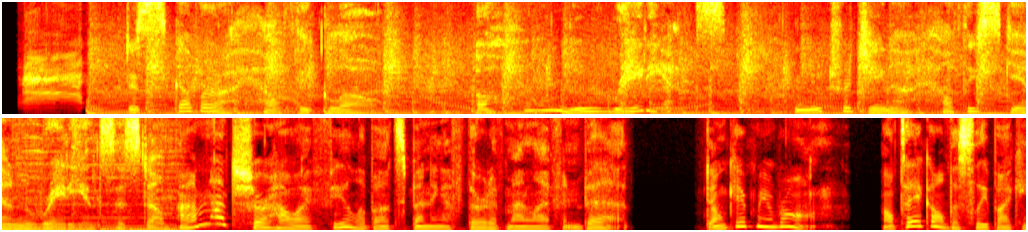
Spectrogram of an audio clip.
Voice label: Eng, english females

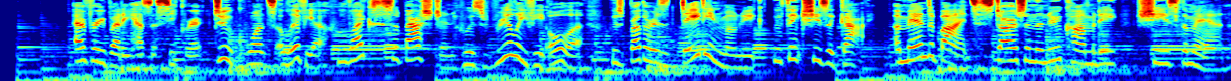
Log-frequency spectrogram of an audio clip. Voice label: Eng Kid

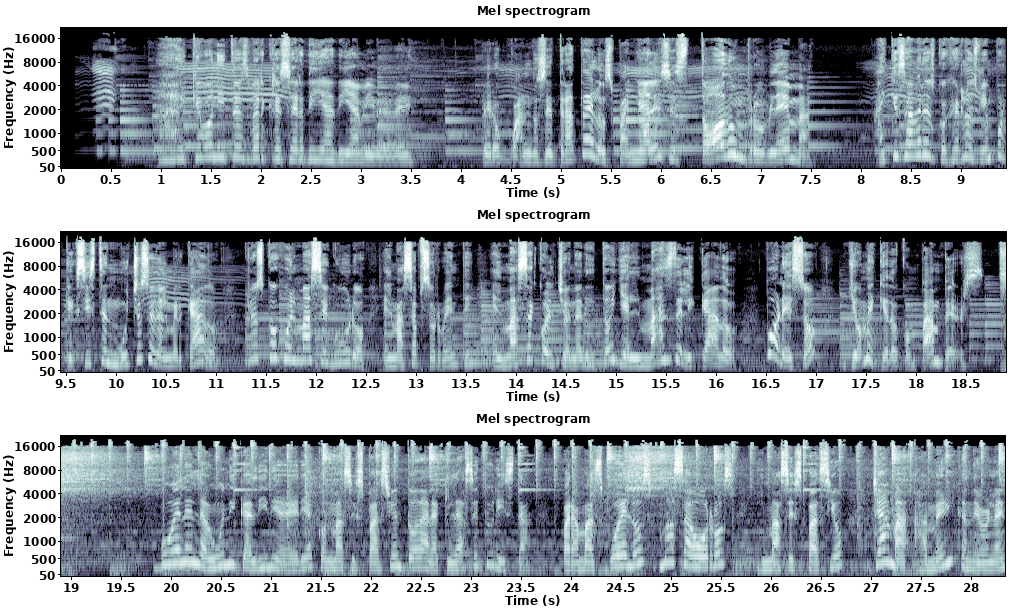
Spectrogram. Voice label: Spanish, spanish females

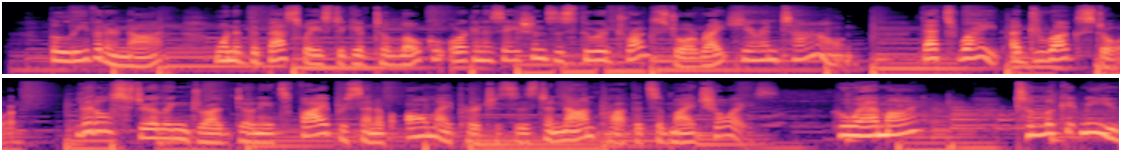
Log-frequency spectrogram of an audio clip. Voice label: English, females

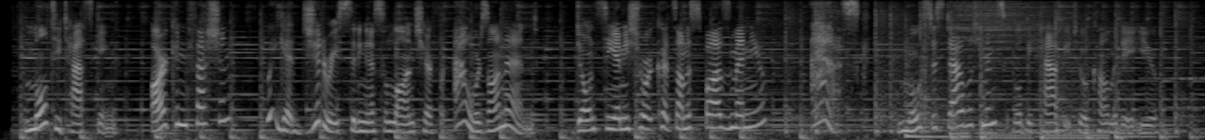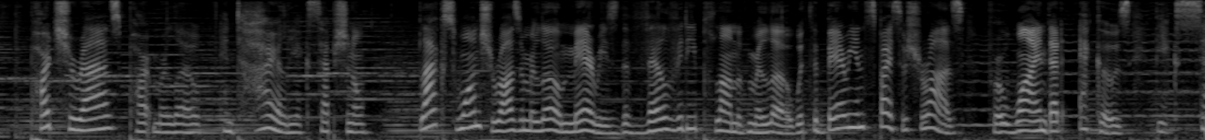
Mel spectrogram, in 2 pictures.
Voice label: English, english females

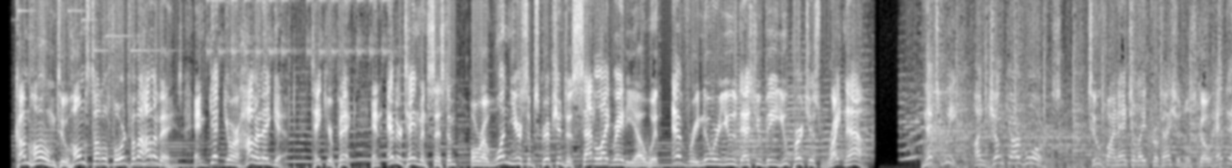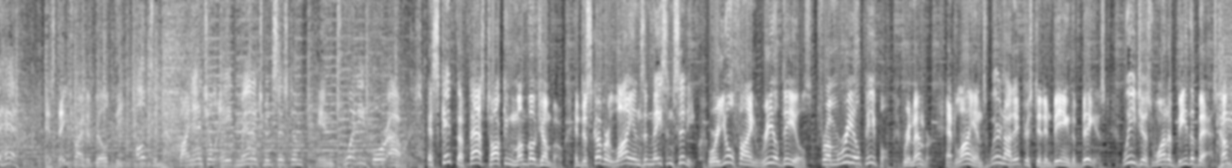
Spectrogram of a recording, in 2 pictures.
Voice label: English, males

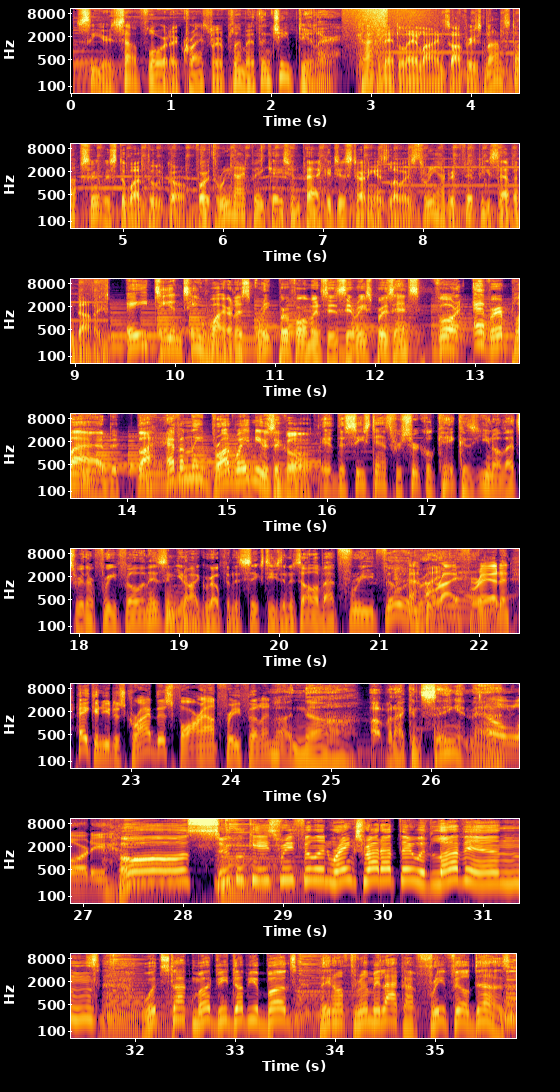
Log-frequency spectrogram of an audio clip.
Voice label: Eng, english males

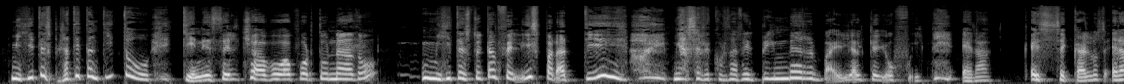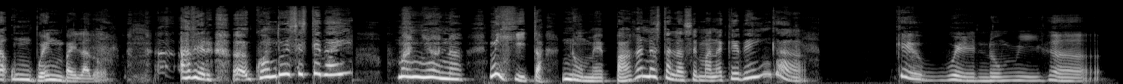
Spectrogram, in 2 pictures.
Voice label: Spanish, females

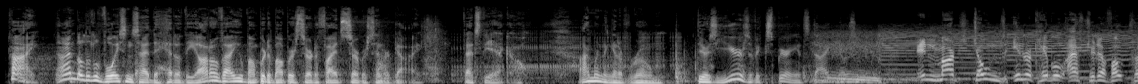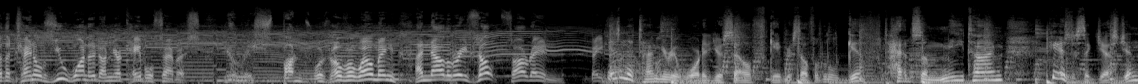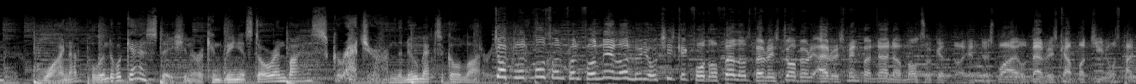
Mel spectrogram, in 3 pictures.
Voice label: Eng, english males

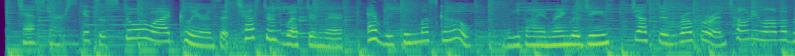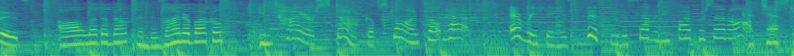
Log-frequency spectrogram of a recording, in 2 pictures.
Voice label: english females

